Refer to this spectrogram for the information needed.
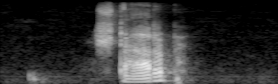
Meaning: first/third-person singular preterite of sterben
- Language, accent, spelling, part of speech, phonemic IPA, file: German, Austria, starb, verb, /ʃtarp/, De-at-starb.ogg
